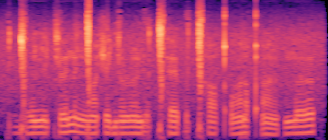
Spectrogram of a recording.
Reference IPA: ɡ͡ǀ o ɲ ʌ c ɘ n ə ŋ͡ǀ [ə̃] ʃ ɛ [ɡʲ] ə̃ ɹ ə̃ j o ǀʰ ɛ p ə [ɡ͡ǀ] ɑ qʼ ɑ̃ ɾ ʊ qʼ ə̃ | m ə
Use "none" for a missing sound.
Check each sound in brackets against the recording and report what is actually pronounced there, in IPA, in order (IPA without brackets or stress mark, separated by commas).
ɑ̃, ɟ, ǀʰ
